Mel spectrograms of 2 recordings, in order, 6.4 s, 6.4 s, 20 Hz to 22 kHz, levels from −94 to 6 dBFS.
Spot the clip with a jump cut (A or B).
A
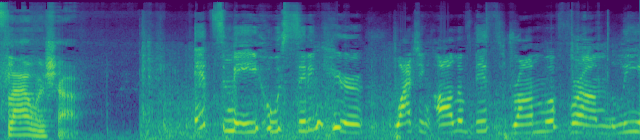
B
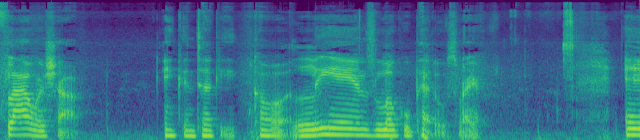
A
